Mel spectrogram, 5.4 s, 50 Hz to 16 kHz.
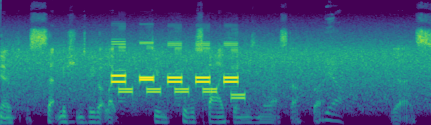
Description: Multi-frequency trunk signalling (R2, with the far end's replies), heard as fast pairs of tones, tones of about 180 ms, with speech in English. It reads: 86555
